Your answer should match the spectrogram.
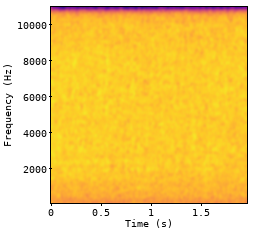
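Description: heavy rain falling

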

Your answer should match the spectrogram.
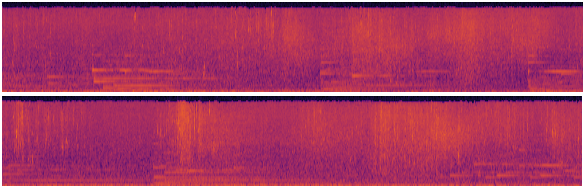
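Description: sea water

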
